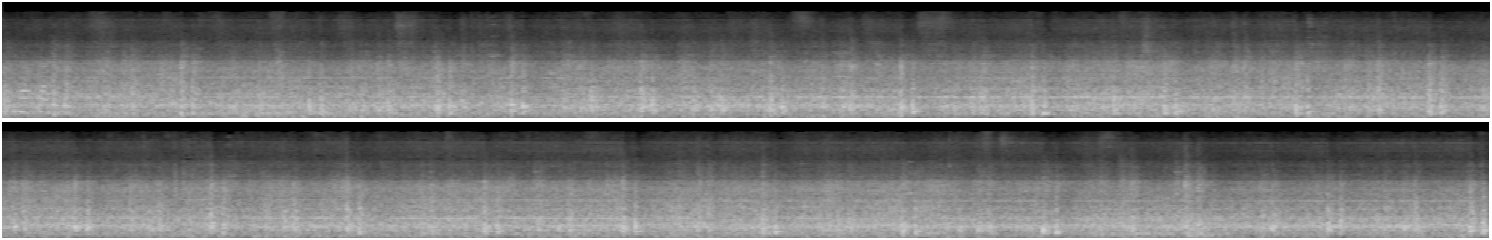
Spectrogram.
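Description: Ichibata Electric Railway local electric train running along the line, its wheels clicking regularly over the rail joints above a steady running noise with a constant tone.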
